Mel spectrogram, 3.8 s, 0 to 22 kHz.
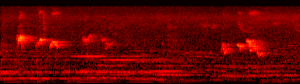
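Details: Red-whiskered bulbul at a bird trap, 13 January 2017, giving brief liquid chirping phrases, one burst near the start and another near the end, against a constant low mechanical-sounding hum.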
